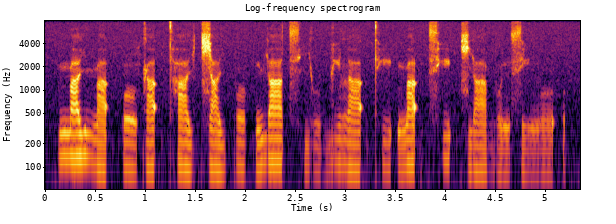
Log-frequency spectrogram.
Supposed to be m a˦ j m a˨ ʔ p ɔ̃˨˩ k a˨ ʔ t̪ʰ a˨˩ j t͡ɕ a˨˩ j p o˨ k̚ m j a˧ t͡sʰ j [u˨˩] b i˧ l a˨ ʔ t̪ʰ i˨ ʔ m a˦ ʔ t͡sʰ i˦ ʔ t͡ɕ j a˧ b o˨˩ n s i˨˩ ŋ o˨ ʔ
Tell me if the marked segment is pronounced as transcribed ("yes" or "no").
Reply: yes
